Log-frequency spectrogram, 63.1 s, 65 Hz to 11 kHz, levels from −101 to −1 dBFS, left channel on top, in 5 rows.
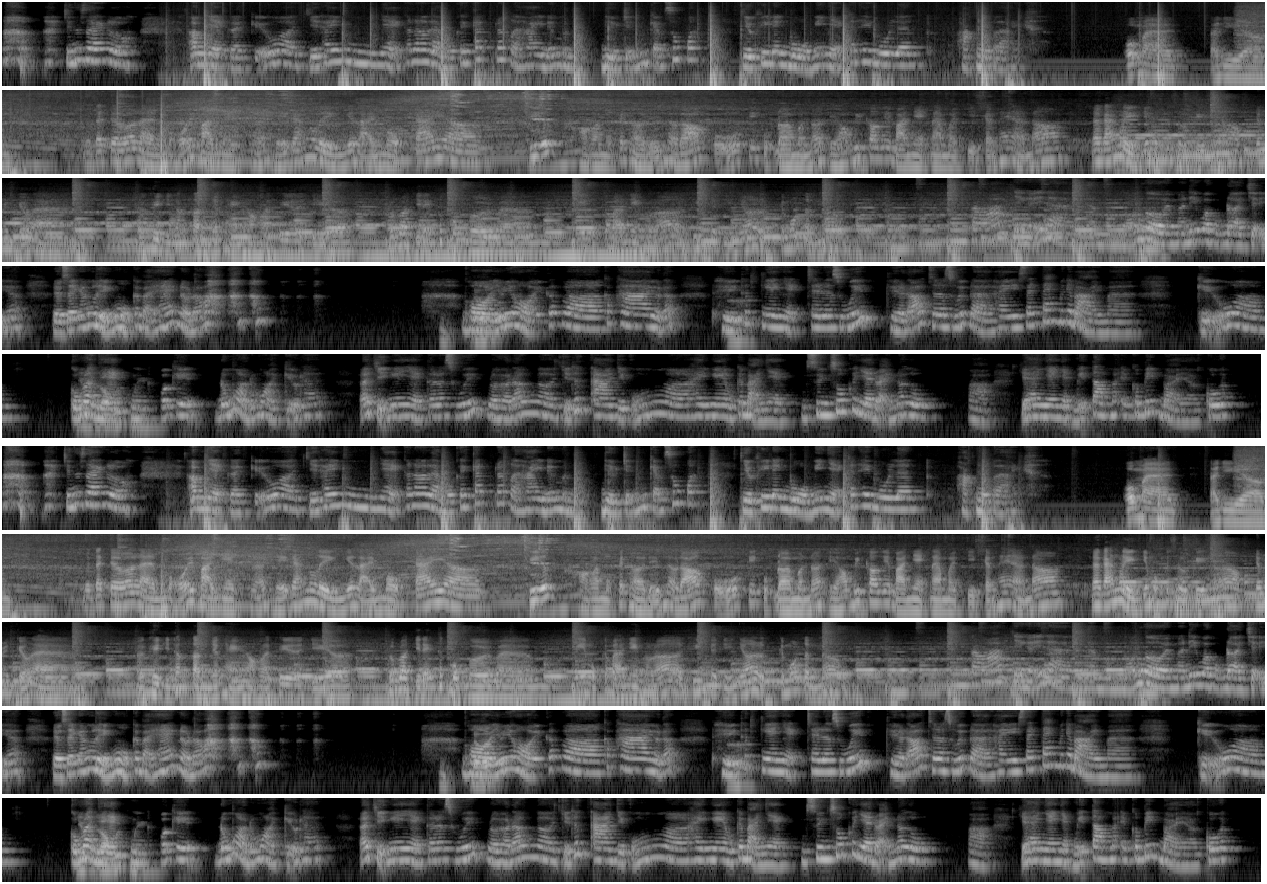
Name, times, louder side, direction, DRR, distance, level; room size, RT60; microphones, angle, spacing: voice 1, 0.0-7.0 7.4-9.2 9.6-10.4 34.9-40.5 42.1-49.5 49.8-50.7 51.2-53.7 54.1-59.8 60.2-62.7, right 2 dB, 25° right, 4 dB, 0.5 m, -42 dB
sound 1, 1.6-15.0, left 2 dB, 40° left, 0.4 m, -47 dB
voice 2, 11.2-11.7 12.1-12.8 13.3-17.5 17.9-23.2 23.5-26.1 26.6-33.7 42.6-42.8 45.1-45.3 51.3-52.0, right 5 dB, 80° right, 9 dB, 0.5 m, -41 dB
sound 2, 12.3-24.9, right 3 dB, 55° right, 0.7 m, -49 dB
sound 3, 23.7-36.9, right 1 dB, 5° right, 1.1 m, -43 dB
3.2 x 2.0 x 3.4 m, 0.34 s
head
